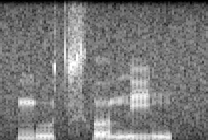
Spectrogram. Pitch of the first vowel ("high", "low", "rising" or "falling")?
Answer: rising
